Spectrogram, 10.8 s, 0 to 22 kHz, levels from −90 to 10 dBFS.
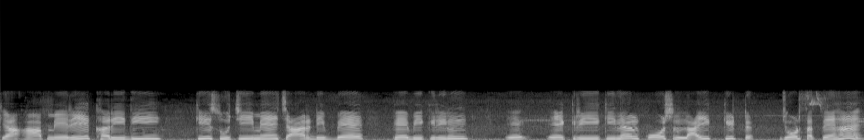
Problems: background sounds at intervals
